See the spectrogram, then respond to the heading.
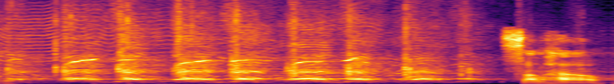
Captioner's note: chanting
